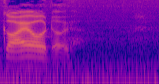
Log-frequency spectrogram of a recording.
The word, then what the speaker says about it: Gallardo: the circuit spec Lamborghini gardo yes it's got L's in it but that is not how you say it cuz I looked it up on Google translate don't diss me please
